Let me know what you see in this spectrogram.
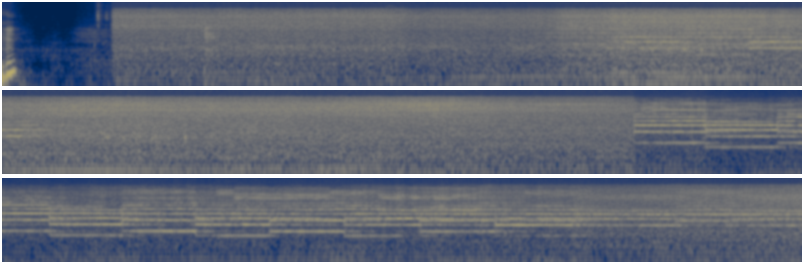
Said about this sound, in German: Also wie man gehört hat, zwei Autos hintereinander. Und zwei, genau. Ja, das sind bei uns die Folgetonhörner.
